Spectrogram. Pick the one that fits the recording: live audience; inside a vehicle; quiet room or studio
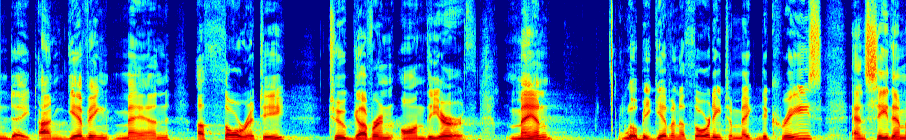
live audience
